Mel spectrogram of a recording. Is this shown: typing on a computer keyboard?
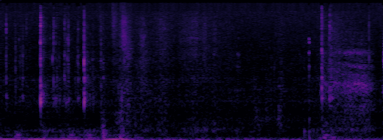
yes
